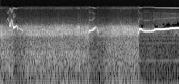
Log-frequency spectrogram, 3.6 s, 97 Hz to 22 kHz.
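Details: Female bald eagle at the Decorah nest, 27 April 2016, calling off the nest as the male feeds the eaglets. Two short high chirps, then a sustained, piercing, slowly rising whistle runs to the end.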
